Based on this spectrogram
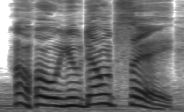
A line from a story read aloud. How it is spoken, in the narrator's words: Yerk shouted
